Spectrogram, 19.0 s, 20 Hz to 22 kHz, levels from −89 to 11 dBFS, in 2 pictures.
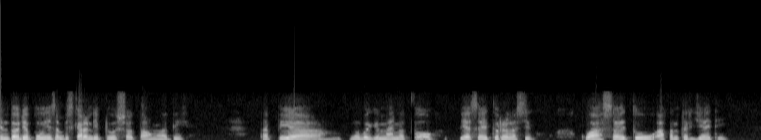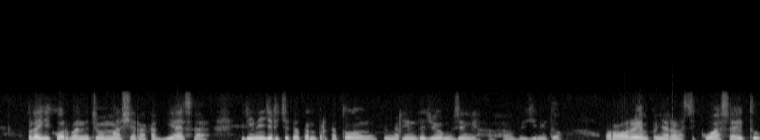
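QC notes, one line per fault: throughout: AMR wideband (HD Voice) codec. The speech sounds rough and raspy. That points to a low rate, near 8.85 kbit/s. Detail above 6.4 kHz is only shaped noise.
5.14 to 5.34 s: lost AMR speech frames. About 40 ms of speech drops out, which fits two lost frames. The decoder repeats old settings with falling gain, so sound fades toward near silence, then returns rough.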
